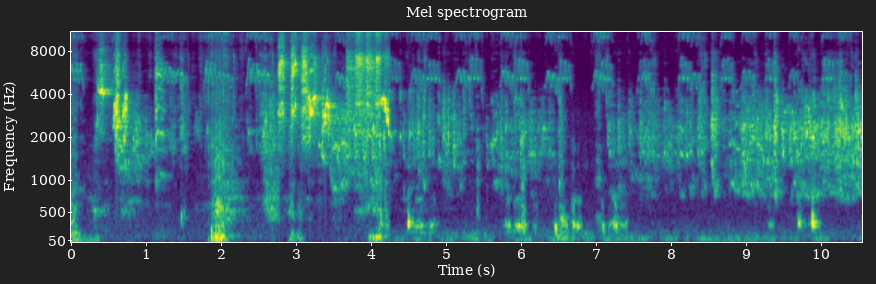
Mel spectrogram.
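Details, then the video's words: Afternoon whistles of budgies, a continuous scratchy warble of rapid chirps and chatter, louder bursts early on and a few low knocks in the background. "Budgie Afternoon Whistles"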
